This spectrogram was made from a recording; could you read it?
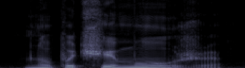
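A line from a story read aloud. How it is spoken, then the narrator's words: Replied softly. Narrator (Russian): мягко отозвался Выверзнев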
